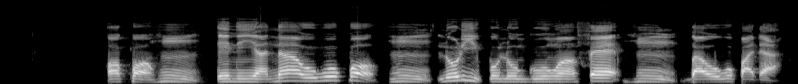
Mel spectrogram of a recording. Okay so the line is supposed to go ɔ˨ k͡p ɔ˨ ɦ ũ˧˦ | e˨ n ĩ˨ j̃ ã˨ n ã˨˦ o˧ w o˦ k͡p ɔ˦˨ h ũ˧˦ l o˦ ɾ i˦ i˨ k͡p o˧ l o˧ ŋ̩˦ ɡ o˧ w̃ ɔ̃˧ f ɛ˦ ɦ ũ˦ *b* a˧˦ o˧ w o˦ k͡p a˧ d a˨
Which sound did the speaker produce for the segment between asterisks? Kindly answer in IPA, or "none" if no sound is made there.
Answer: ɡ͡b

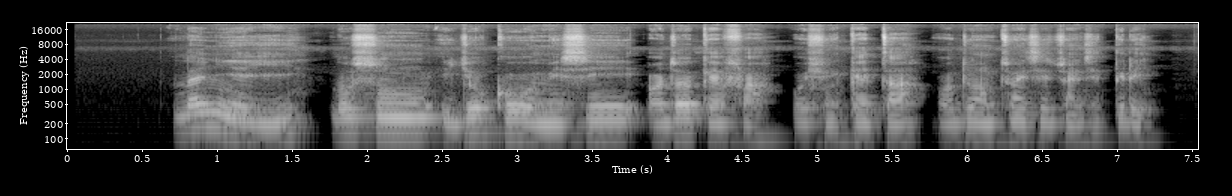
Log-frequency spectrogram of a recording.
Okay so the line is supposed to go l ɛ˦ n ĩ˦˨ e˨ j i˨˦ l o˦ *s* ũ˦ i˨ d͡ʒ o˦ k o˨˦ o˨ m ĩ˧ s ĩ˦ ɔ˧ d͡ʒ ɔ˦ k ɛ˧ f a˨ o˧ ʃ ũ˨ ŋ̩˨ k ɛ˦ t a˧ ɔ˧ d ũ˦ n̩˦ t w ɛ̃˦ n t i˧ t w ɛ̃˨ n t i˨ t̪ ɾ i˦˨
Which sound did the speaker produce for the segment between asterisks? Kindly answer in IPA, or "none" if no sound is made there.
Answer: s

